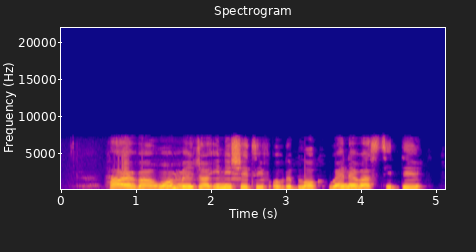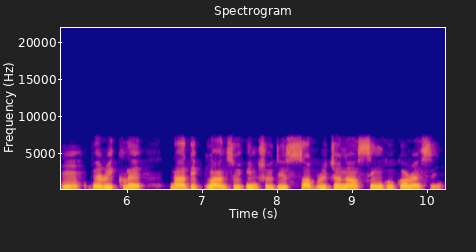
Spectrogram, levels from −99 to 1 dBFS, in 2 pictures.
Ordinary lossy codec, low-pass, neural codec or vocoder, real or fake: none; 7.2 kHz; none; real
